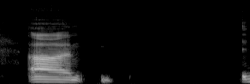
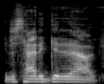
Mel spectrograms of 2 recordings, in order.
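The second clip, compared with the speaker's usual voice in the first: ordinary talk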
